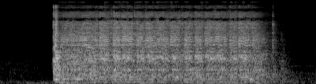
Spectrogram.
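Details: 1994 Ford F150 5.0 with intermittent crank-no-start, caught in the morning; starter spins the engine evenly for about two seconds without firing, and a spark tester shows no spark, with the distributor PIP sensor and fender-mounted module to be tested.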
